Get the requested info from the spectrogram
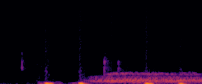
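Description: Recorded normal heart sounds from an auscultation simulator: paired lub-dub beats (first and second heart sounds), about one pair a second, with a soft normal breath sound rising underneath from about a second in. The playback cuts out briefly at the start as the chest piece position changes.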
